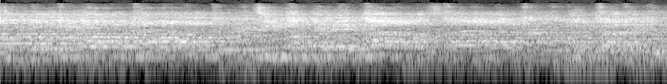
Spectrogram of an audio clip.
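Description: Chilean folk song with several voices singing together and music accompanying, playing continuously for the dance.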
